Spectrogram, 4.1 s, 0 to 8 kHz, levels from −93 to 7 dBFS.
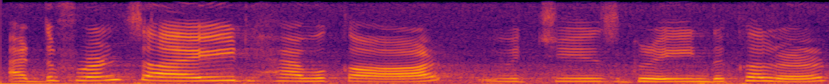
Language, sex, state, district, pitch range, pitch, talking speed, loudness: English, female, Punjab, Kapurthala, 270-340 Hz, 290 Hz, 190 wpm, -14 LUFS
